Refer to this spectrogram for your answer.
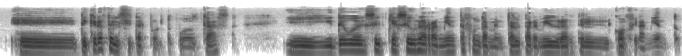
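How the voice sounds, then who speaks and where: A man with a Chilean accent, fairly low pitch, fairly quick pace and fairly even intonation, in a dry, close sound with no echo. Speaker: adult education teacher. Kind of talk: recorded voice message.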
